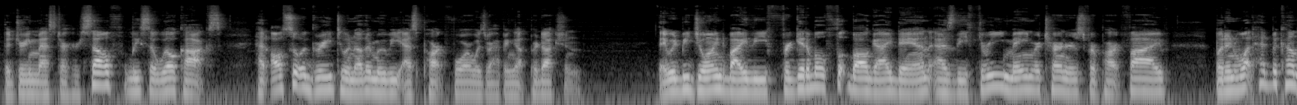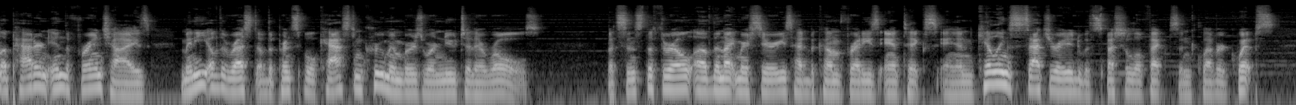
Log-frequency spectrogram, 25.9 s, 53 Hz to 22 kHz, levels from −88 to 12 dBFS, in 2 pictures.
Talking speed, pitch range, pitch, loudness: 195 wpm, 100-125 Hz, 115 Hz, -21 LUFS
